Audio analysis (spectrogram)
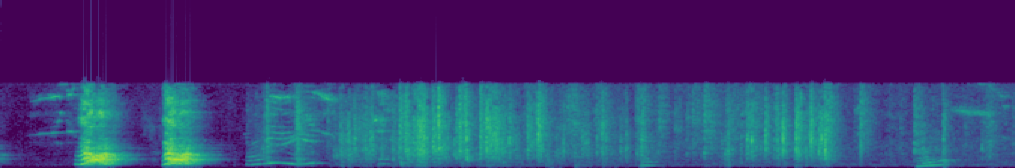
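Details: Pet dog kept home on a rainy day during coronavirus infection prevention, barking indoors: two sharp, loud barks in quick succession, then quieter scattered rustling and brief high sliding squeaks, with a voice in the room.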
